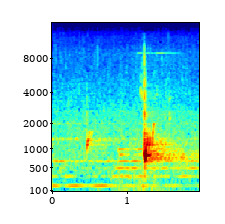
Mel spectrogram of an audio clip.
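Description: Water drops fall onto a cave floor where stalagmites form, two distinct plinks about a second apart, the second louder, ringing against a quiet, faintly humming backdrop.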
